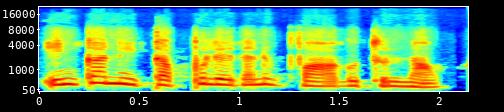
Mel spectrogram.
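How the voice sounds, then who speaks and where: A woman's voice: medium pitch, lively intonation, a little fast, vocal fry, slightly rough, no echo. A woman voicing an angry young man who harshly accuses his aunt, in a lo-fi audio story. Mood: bitter accusing.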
